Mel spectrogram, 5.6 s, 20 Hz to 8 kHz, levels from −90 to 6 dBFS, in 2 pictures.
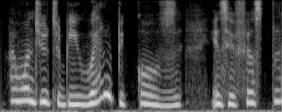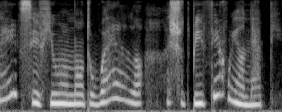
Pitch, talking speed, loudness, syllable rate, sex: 270 Hz, 225 wpm, -16 LUFS, 6.7 syllables/s, female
